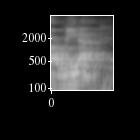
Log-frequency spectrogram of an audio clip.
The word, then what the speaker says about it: arena: And an example of this in English, it looks like arena, right? Well, no, it's actually a word in Spanish as well. It's arena, and it means sand. It doesn't mean arena, it means, which is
